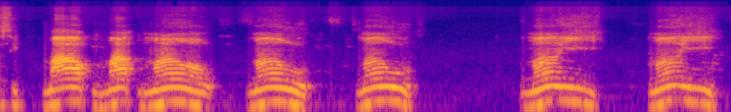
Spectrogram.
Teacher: mãe mão é tudo nasal não é só uma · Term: nasalização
